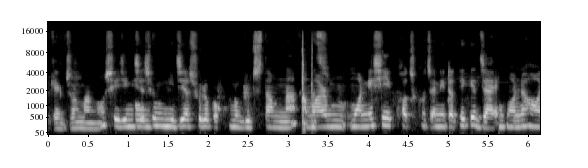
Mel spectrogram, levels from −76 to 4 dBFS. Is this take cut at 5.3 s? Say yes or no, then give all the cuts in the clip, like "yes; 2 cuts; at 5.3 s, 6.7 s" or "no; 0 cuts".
yes; 2 cuts; at 3.2 s, 5.3 s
